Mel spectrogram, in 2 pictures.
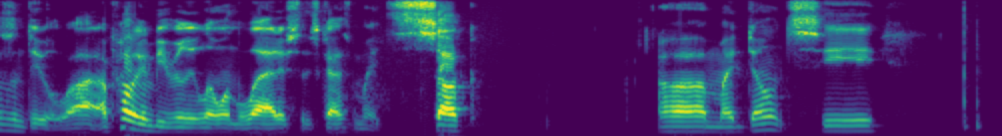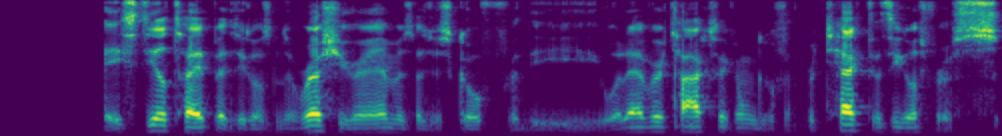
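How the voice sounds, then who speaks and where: Talking at a very fast pace, a man is heard. His loudness swings widely. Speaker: gaming youtuber. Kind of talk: live gameplay commentary. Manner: casual, filler-heavy.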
